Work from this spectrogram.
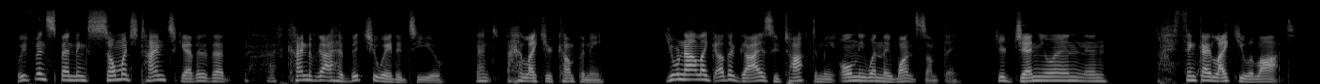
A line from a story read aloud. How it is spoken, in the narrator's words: started nervously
